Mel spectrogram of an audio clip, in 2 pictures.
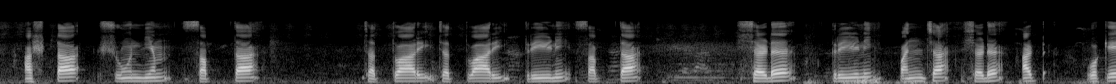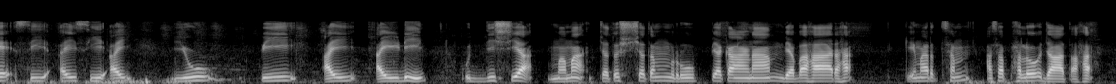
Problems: constant background noise, background conversations at intervals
